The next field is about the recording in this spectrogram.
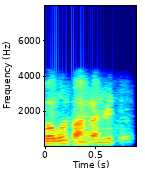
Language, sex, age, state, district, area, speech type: Marathi, male, 18-30, Maharashtra, Thane, urban, conversation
